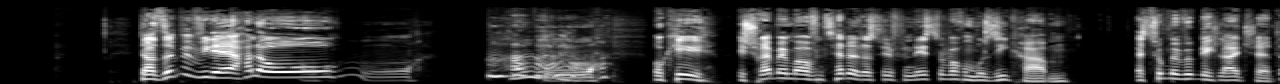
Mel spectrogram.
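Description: A man talks with animation through an online call.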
